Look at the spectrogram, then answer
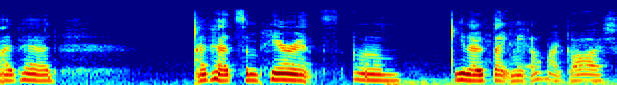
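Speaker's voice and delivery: tearful speech, crying while talking. Teacher recalling parents who came back to say thanks, crying while talking. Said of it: "I did not intend to cry today".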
